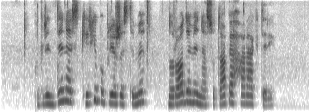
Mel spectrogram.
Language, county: Lithuanian, Vilnius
